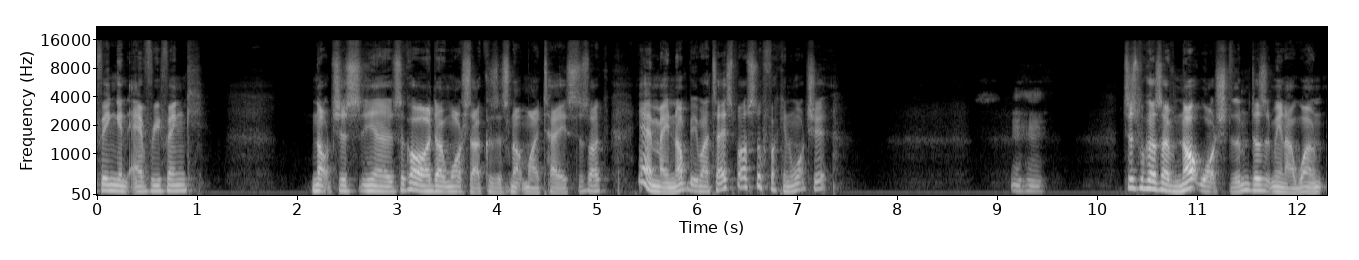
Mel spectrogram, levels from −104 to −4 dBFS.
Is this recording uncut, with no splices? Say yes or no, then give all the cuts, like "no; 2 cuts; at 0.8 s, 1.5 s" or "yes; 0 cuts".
yes; 0 cuts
